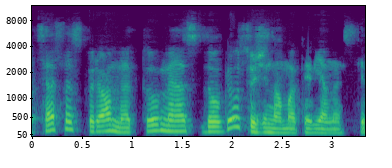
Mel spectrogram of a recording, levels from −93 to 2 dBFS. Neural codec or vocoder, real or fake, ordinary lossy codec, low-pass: codec, 44.1 kHz, 7.8 kbps, DAC; fake; AAC, 32 kbps; 10.8 kHz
